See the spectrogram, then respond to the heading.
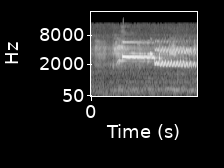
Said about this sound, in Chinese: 那大家以后到基隆港边啊，或北海岸观察老鹰的时候，它如果低空掠过，它就会听到这个黑鸢的。哦，蛮奇特的叫声。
